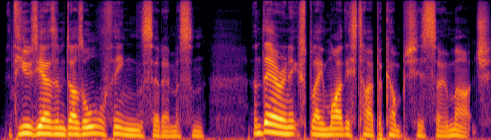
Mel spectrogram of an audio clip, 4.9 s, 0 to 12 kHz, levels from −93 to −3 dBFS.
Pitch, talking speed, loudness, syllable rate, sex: 140 Hz, 185 wpm, -17 LUFS, 6.0 syllables/s, male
